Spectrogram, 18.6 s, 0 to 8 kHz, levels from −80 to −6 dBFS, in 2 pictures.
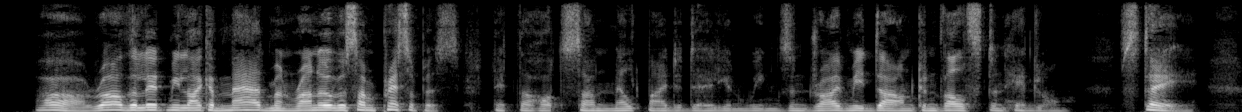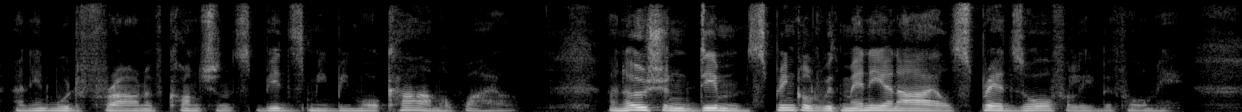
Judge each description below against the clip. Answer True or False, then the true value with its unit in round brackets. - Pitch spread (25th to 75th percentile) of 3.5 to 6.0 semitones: True (3.8 semitones)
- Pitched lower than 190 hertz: True (140 Hz)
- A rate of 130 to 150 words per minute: False (160 wpm)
